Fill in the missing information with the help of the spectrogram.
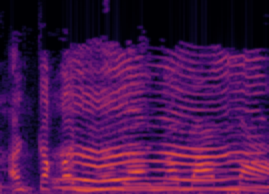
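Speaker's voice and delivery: a loud call over the noise. Real, not acted. Girl calling her mama over the baby's crying, loud.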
